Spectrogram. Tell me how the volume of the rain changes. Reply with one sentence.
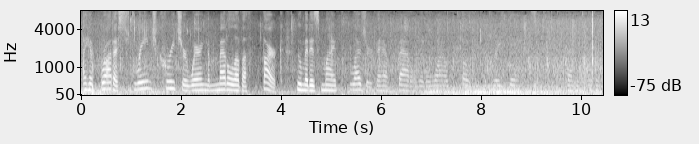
The loudness of the rain goes down, then up.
